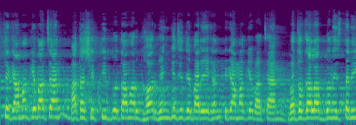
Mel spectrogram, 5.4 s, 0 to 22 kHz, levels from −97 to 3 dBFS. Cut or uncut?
cut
